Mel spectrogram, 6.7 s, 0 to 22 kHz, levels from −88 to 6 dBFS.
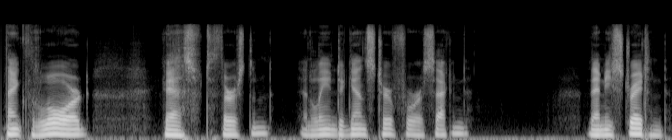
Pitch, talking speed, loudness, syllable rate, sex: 110 Hz, 135 wpm, -17 LUFS, 4.9 syllables/s, male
